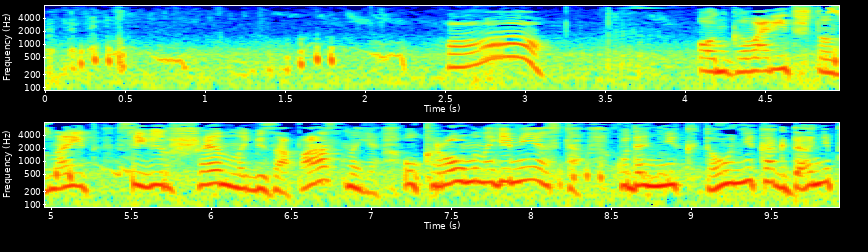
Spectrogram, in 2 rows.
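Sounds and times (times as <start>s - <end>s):
pigeon cooing: 0.0s - 3.9s
speech: 2.5s - 2.8s, 4.1s - 9.9s.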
